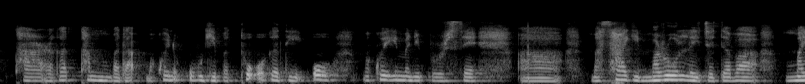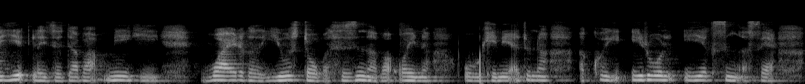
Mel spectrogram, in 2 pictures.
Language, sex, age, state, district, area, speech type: Manipuri, female, 30-45, Manipur, Bishnupur, rural, spontaneous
